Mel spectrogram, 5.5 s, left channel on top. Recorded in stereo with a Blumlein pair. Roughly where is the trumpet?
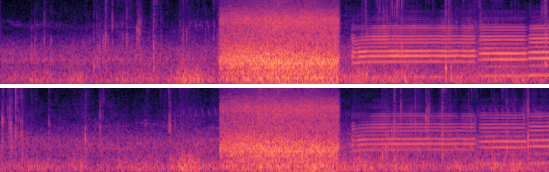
Left.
